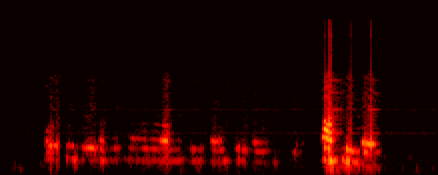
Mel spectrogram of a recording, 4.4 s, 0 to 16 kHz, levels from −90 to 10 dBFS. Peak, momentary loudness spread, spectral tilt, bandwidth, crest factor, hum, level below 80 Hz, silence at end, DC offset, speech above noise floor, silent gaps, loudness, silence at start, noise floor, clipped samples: -16 dBFS; 26 LU; -6.5 dB/octave; 11 kHz; 24 dB; none; -72 dBFS; 0.6 s; under 0.1%; 43 dB; none; -38 LUFS; 0.45 s; -79 dBFS; under 0.1%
